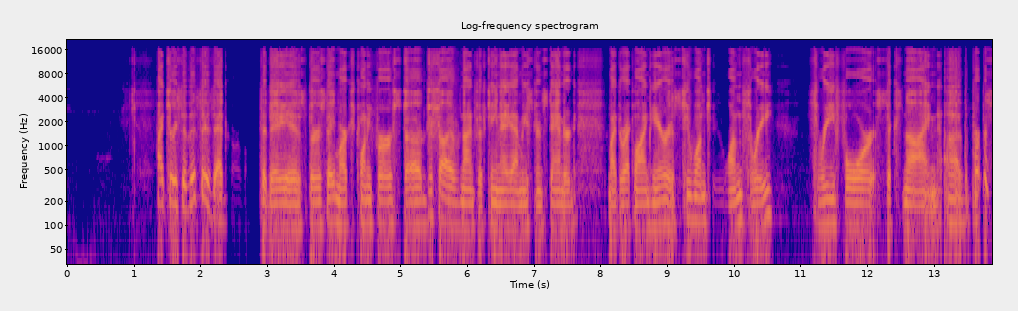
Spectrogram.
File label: Bad Voicemail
